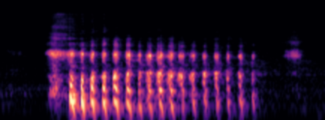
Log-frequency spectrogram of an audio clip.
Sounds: Laughter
